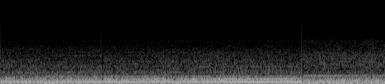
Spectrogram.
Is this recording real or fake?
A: real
